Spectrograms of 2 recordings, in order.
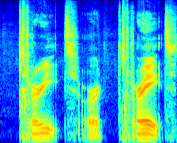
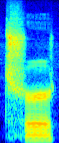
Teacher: when you see a T and an R that link together, it makes almost like a CH sound, like a ch, with a little R attached to it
